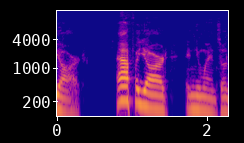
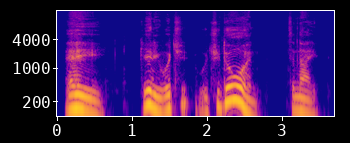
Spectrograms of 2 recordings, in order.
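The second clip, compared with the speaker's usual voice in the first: loud, slow, unhurried, plodding speech; 7 dB louder than usual. Retelling how Mark invited him out, imitating Mark's slow talk. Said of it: "Kind of talked kind of slow".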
